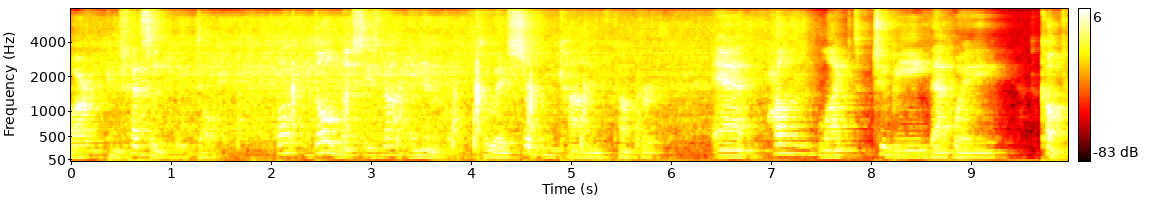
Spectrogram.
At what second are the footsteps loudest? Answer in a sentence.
The volume of the footsteps peaks at 4 seconds.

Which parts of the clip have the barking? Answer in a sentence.
The barking can't be heard in this clip.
